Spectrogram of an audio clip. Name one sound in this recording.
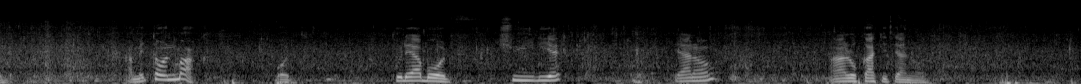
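Small waves lap gently against rocks.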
